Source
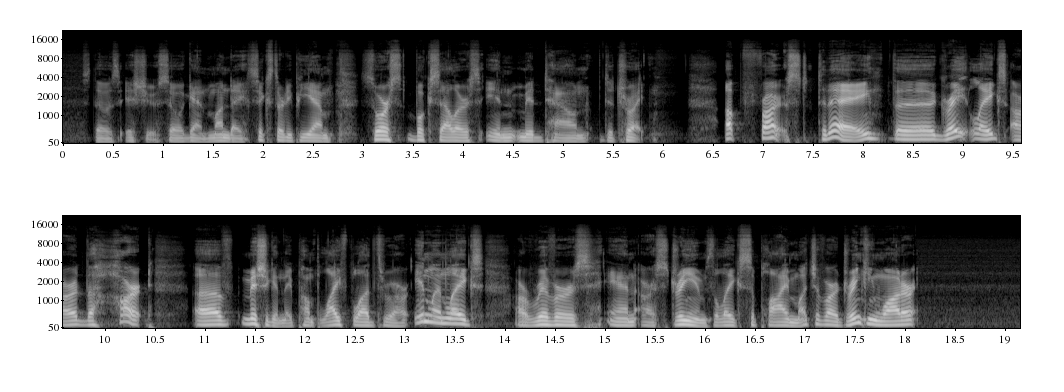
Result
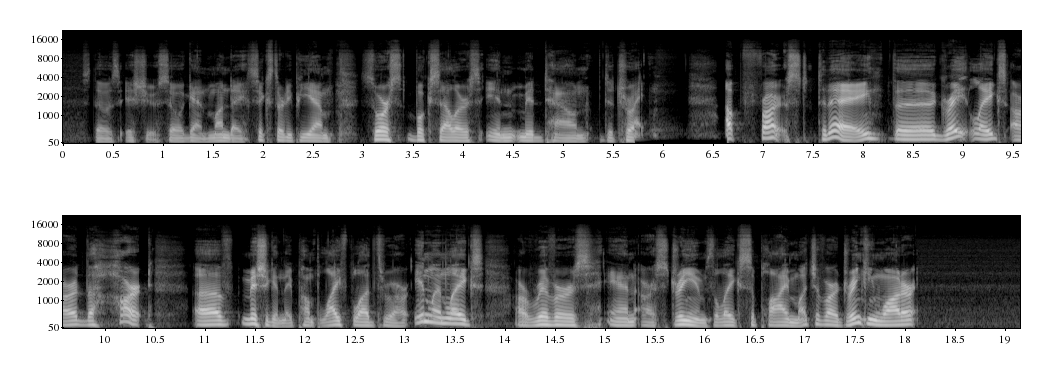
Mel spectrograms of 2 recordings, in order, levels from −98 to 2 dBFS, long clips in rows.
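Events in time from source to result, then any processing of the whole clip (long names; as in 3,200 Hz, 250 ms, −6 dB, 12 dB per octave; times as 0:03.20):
0:05.71–0:06.65: frequency shifter +150 Hz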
